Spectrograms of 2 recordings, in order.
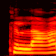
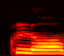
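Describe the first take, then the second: First: The vowel is an open 'ah' sound. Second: The vowel is a rounded 'aw' sound. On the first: The speaker calls it wrong. "क्ला नहीं बोलेंगे" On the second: The speaker calls it right. "इसको क्लॉ बोलेंगे"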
